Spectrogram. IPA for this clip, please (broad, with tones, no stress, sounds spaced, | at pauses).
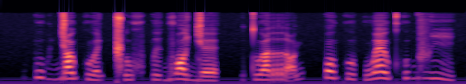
p u˥˩ ɡ ɟ ɑ˦ kʷ æ˨˩ ǁ u˩˧ xʷ p ɪ˨˩ ɡ w ɒ˥˩ ɟ ɛ˨˩ | tʷ ɑ˩˧ r ɑ̰˩˥ ɡ pː ɔ˦ kʷ ɛ˨˩ p w æ˥˩ kʷʰ ɪ˦ ɡ v i˥˩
